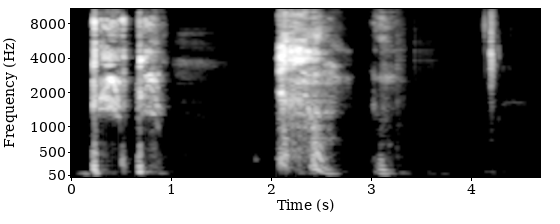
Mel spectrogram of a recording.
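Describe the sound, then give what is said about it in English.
A fit of harsh, loud coughs after swallowing wrong: two quick coughs, then a longer raspy burst, a rougher hacking cough, and a final short cough, with brief pauses between. “Excuse me, I swallowed wrong.”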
